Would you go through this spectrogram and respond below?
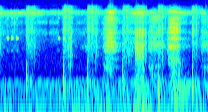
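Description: Ghost footsteps in the horror game Phasmophobia, a string of evenly spaced thuds, about one every half second, heard over a steady low hum and breathy noise at moderate volume.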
